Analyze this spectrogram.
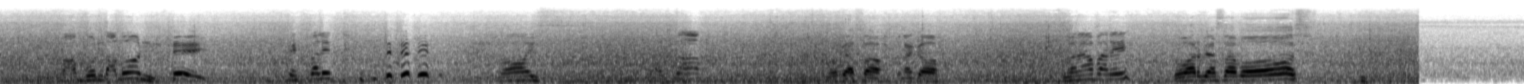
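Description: A river rushes over rapids nearby.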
